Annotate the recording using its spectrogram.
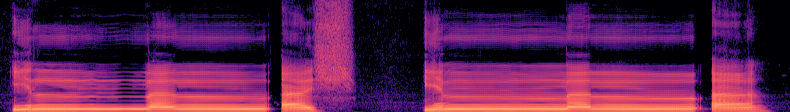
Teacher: Jadi ketika dilafalkan L-nya terus jalan tanpa memantul tapi harus ngalir, jangan putus. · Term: tawasud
